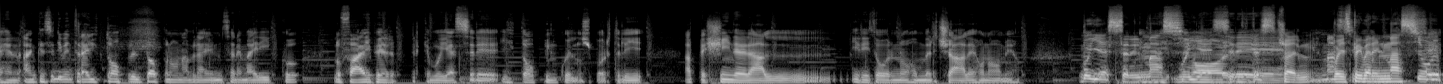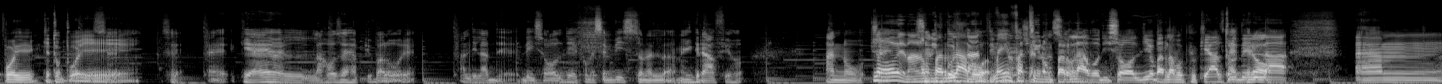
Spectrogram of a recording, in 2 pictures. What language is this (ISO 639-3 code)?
ita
